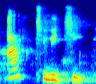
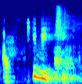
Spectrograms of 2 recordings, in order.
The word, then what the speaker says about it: activity: two three activity right it's not activity normally we say activity it's activity activity the second last sorry not second last third last syllable is script so that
